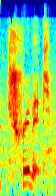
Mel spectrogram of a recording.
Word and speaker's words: trivet: is a trivet trivet use the short I like this is and the V sound triv trivet it starts with tr so we make the CH sound like chicken together with the r CH trivet this is a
